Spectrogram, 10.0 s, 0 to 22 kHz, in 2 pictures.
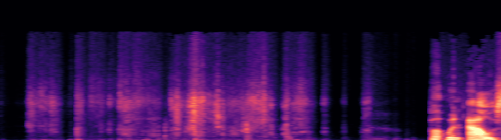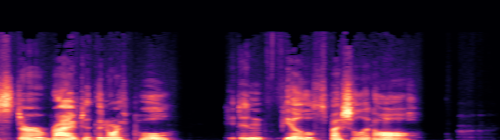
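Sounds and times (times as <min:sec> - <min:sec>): paper page rustling: 0:00.0 - 0:03.9.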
